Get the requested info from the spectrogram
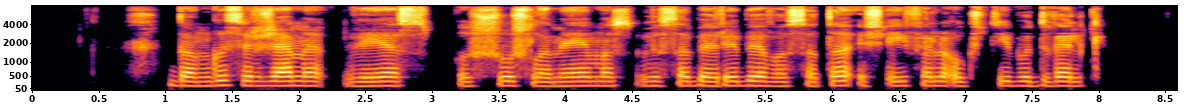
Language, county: Lithuanian, Kaunas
